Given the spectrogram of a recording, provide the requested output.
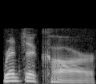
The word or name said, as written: rent-a-car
